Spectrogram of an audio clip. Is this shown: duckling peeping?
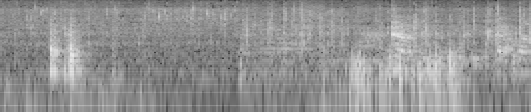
no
